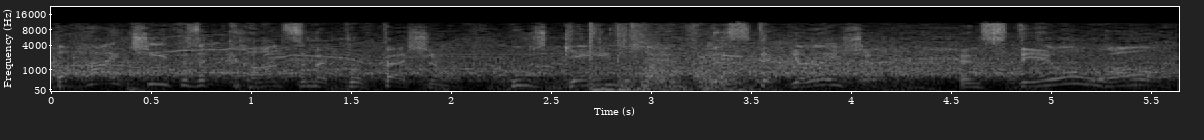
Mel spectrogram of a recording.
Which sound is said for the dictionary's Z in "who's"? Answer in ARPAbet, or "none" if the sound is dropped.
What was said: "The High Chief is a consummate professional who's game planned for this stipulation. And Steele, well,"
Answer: Z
